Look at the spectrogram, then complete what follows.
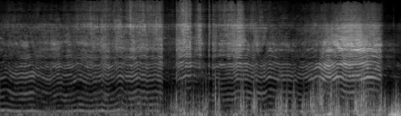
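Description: Dirt bike engine revving, its pitch rising and falling as the throttle opens and closes. From about three seconds in, a rougher, uneven noise mixes in, and near the end the engine climbs in pitch once more.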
